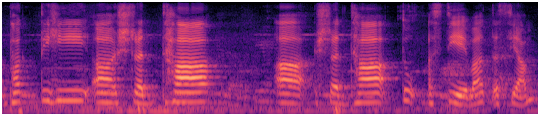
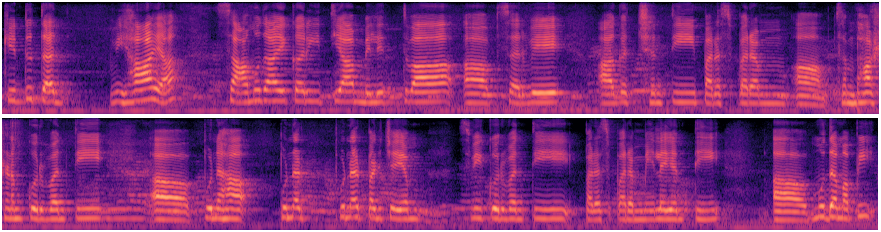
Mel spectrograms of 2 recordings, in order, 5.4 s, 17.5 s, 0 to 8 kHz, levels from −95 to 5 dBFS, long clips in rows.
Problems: continuous background conversations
